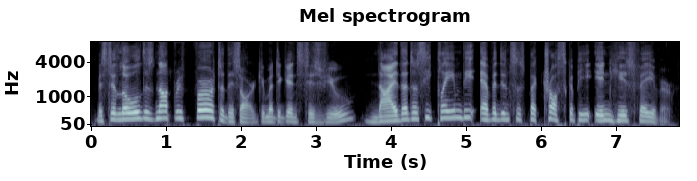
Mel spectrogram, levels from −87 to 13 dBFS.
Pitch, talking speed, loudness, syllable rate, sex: 150 Hz, 170 wpm, -21 LUFS, 4.7 syllables/s, male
